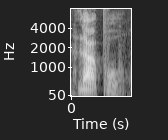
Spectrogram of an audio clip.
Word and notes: lapù: apatani

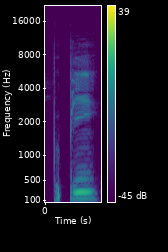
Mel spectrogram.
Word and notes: pwpiñ: Apatani

